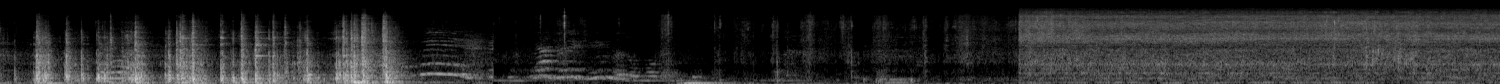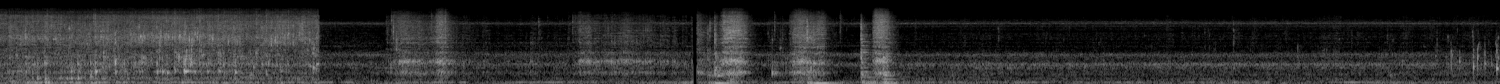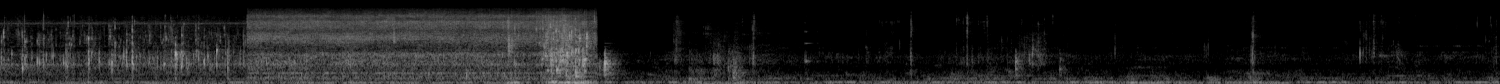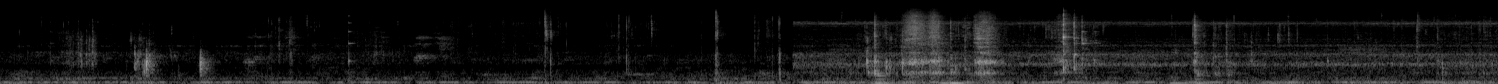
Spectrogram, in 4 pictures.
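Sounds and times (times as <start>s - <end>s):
tap water running into pot: 10.2s - 18.2s, 26.4s - 36.0s, 53.0s - 59.9s.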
